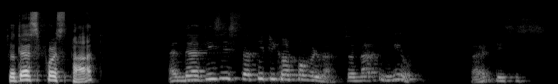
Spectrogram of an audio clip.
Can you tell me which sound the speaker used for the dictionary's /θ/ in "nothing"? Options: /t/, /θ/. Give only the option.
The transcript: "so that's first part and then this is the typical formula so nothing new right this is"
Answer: /t/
